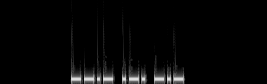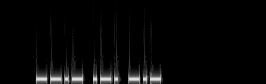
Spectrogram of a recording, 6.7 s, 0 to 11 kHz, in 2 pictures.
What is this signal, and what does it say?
Morse code, heard as a keyed tone, about 29 wpm, 700 Hz. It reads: QRK QRK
